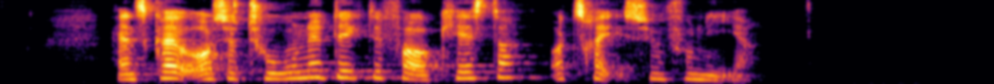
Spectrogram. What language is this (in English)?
Danish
